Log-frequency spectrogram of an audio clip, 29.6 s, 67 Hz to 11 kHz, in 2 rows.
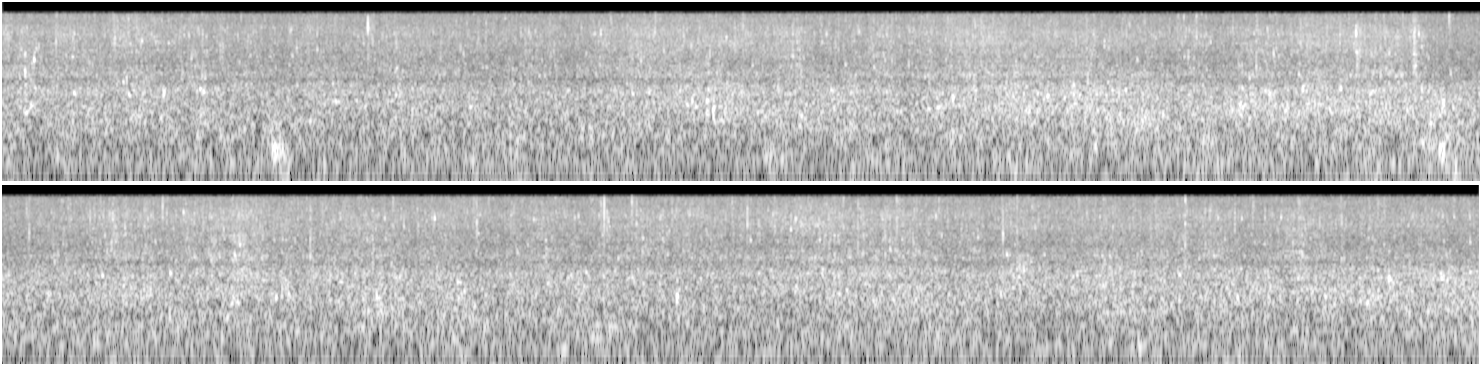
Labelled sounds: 27.6	27.9	water noise, 1.3 to 1.7 kHz

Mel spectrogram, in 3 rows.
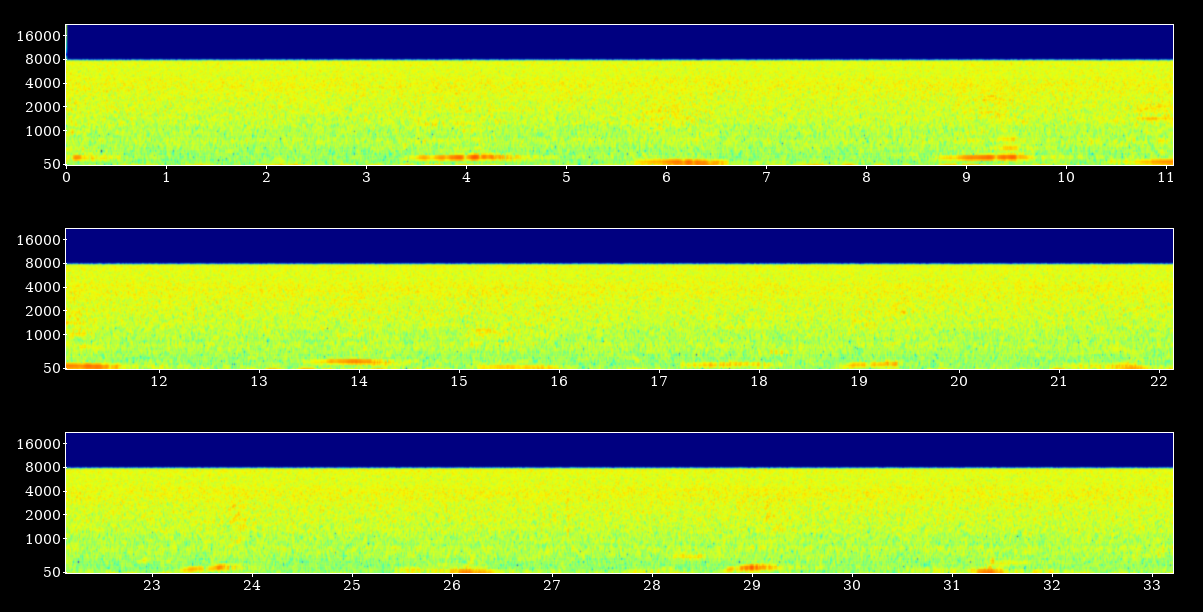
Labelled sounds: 10.7	10.9	humpback whale, 1.4 to 1.5 kHz
15.1	15.4	humpback whale, 0.99 to 1.2 kHz

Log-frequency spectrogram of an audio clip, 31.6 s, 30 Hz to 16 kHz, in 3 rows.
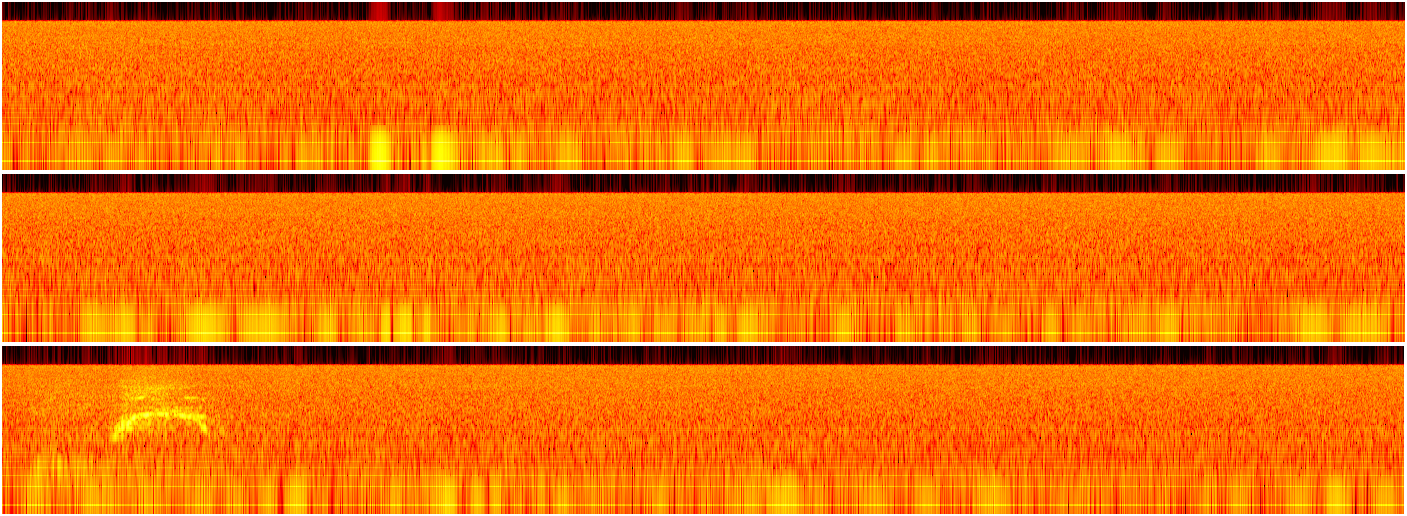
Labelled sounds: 21.9	22.6	humpback whale, 0.80 to 1.5 kHz

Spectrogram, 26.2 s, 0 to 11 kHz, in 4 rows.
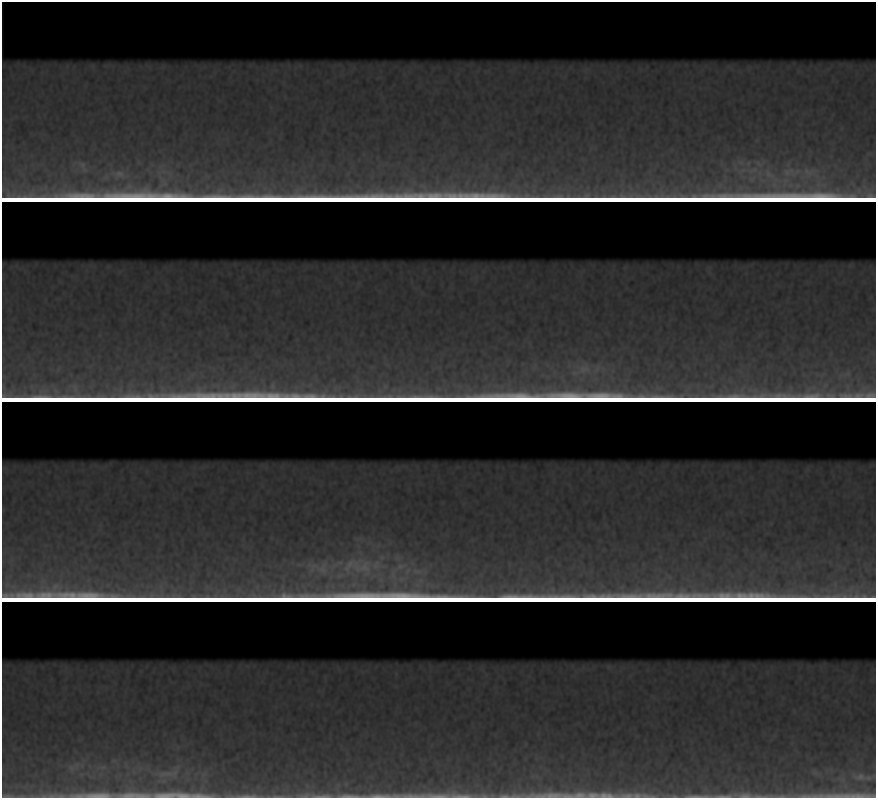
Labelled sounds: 15.6	15.9	humpback whale, 1.8 to 2.1 kHz

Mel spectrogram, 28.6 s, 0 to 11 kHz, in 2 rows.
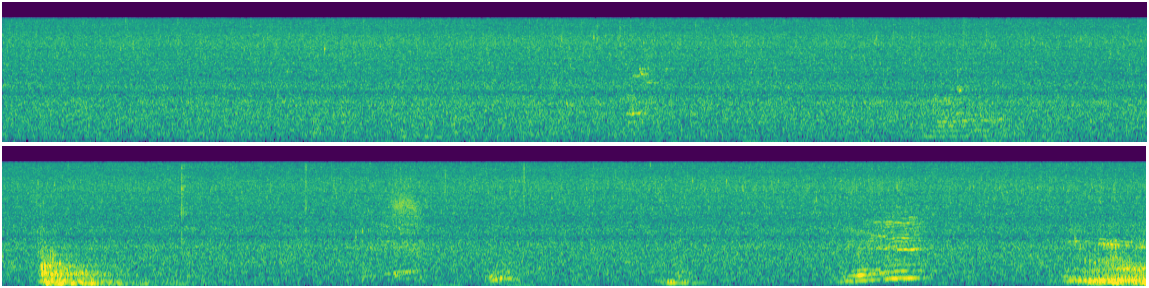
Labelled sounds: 25.3	25.8	humpback whale, 0.78 to 1.9 kHz
28.0	28.3	humpback whale, 0.84 to 1.0 kHz

